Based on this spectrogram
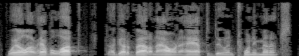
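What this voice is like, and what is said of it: Drawn-out Southern American accent. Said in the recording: “this southern accent ... drawing out so long”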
